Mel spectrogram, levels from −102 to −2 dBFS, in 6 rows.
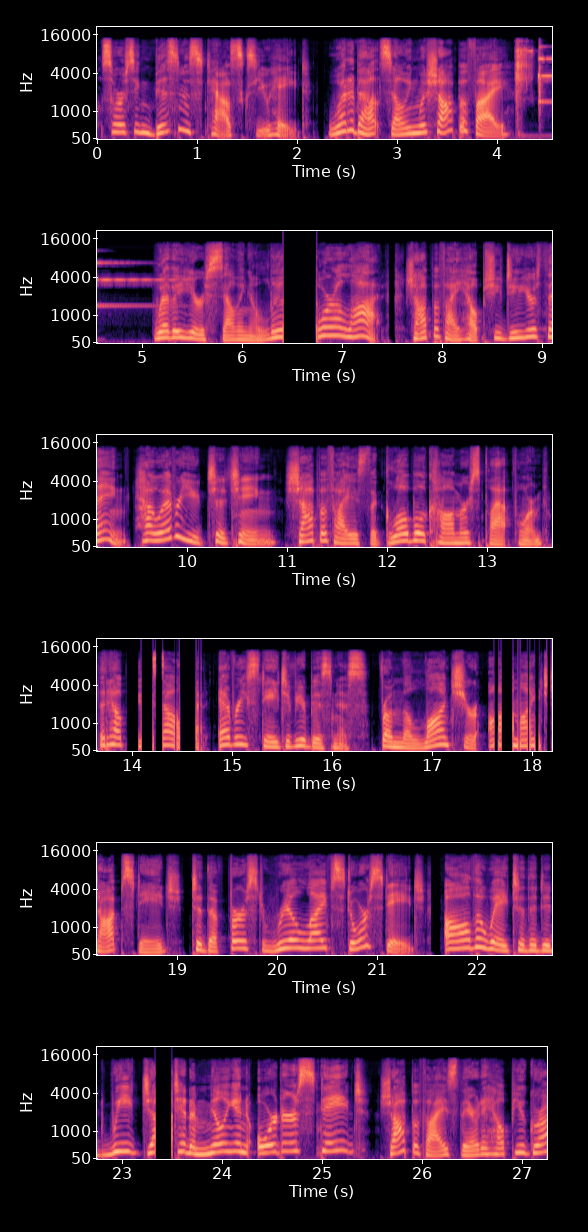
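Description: Digital broadcast dropouts hit the speech four times. The receiver lost good frames and muted. There are clean gaps at 6.41–6.75 s and 23.33–23.51 s. There are scattered short holes at 13.95–14.70 s and 17.62–18.20 s. The missing audio never returns.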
